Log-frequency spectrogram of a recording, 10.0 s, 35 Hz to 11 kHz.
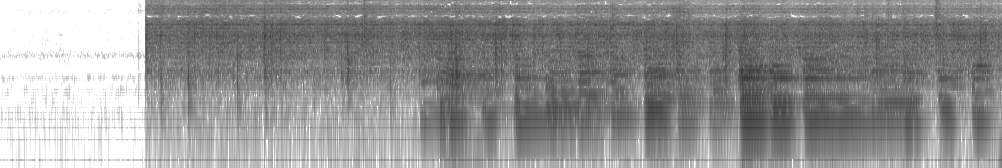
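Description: A 1920s 78 rpm shellac record playing on an acoustic gramophone. After a moment of silence the needle's surface hiss and crackle start suddenly. About three seconds later the piano introduction begins, with no singing yet.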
